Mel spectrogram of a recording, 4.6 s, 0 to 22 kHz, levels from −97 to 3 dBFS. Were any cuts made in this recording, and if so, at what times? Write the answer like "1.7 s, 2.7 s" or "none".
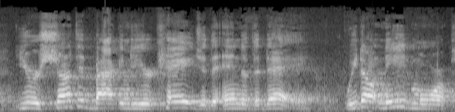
3.4 s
